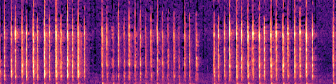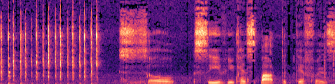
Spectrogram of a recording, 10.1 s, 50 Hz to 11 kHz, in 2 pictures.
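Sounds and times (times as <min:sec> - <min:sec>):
mechanical keyboard keys clicking: 0:00.0 - 0:06.6.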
